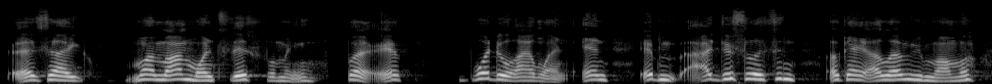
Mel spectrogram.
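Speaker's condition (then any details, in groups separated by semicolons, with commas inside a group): Cerebral palsy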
